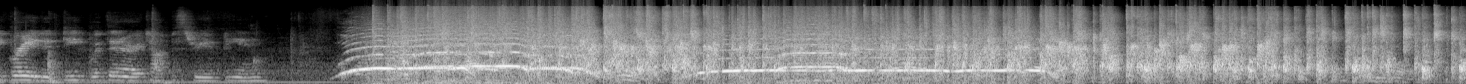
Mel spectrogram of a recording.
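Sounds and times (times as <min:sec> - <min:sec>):
speech: 0:00.0 - 0:03.8
audience cheering: 0:03.4 - 0:11.3
audience applause: 0:03.6 - 0:14.6.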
